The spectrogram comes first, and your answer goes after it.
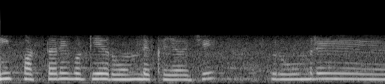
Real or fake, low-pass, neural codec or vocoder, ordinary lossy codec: real; 7.2 kHz; none; AAC, 16 kbps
